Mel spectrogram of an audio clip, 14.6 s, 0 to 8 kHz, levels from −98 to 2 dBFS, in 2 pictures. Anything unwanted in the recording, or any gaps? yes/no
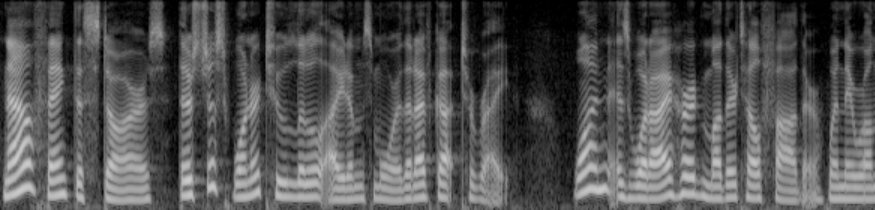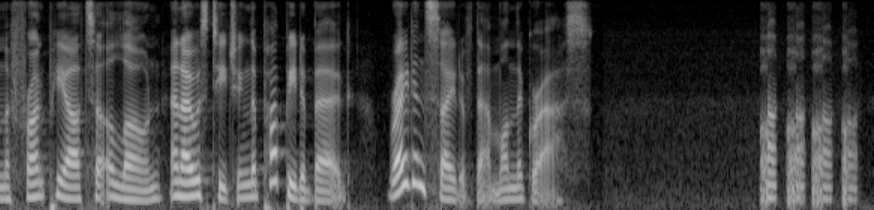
yes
